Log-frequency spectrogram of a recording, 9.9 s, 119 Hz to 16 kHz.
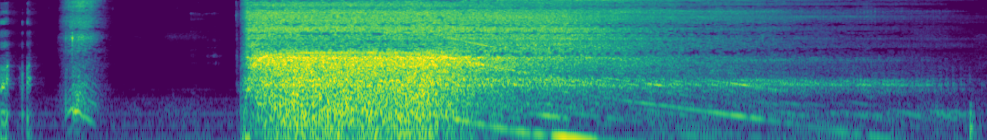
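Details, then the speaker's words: Bosch GAS 18V-LI cordless vacuum after bypassing its failed control board with a simple red switch: motor kicks in abruptly with a high, airy whir that holds steady, then sinks in pitch coasting down; runs fine. "Показываю. Все работает без этой платы."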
